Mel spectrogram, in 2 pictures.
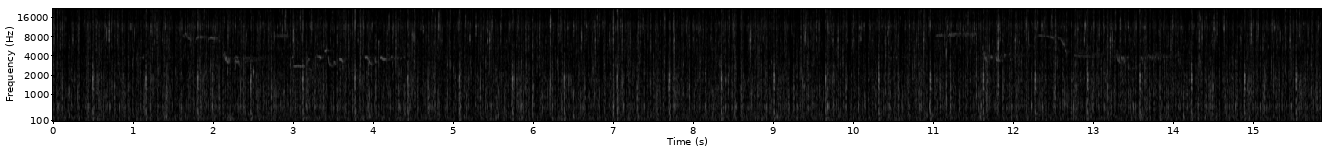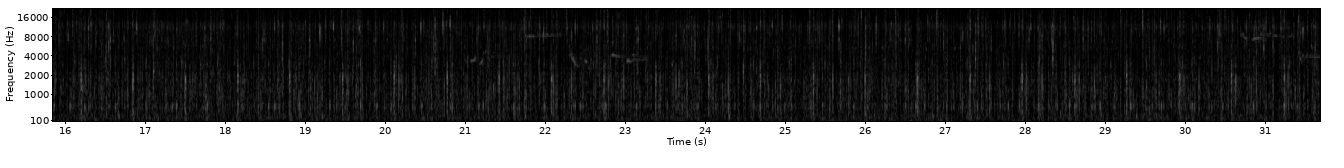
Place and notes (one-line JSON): {"title": "Pourcharesses, France - Frozen stream", "date": "2016-04-28 06:10:00", "description": "The Lozere Mounts. Early on the morning, slowly the sun is awakening. I'm shivering because of cold. This is a small stream, with a large part completely frozen.", "latitude": "44.40", "longitude": "3.86", "altitude": "1487", "timezone": "Europe/Paris"}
